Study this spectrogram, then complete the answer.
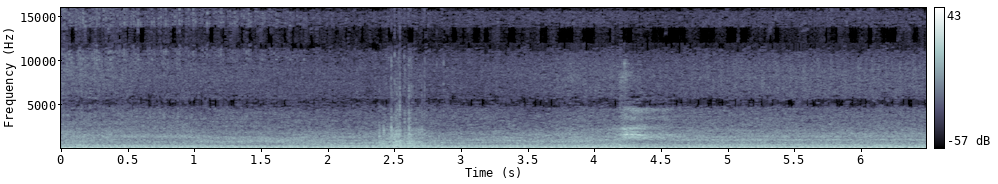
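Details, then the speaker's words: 1992 Nissan Skyline GTR BNR32 turbo engine after first oil change, possibly half a quart overfilled: steady, even idle with low smooth hum and no knocks or misses over a fan; sounds much better, healthy. "Let's try it again. That already sounds so much better. Oh, that sounds so good."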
